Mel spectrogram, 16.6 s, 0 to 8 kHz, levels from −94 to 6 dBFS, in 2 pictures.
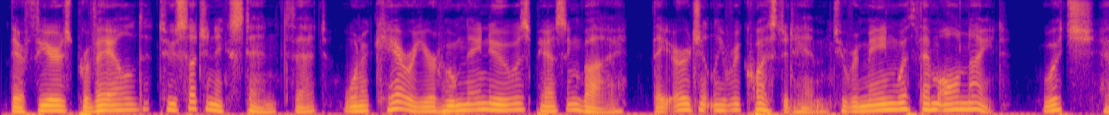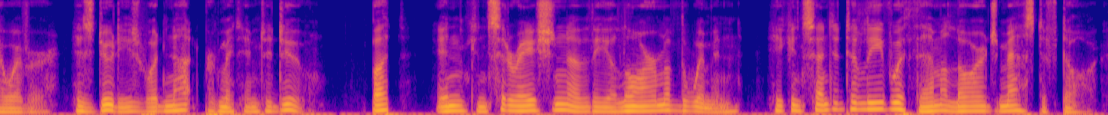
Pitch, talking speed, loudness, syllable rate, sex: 125 Hz, 200 wpm, -19 LUFS, 5.4 syllables/s, male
